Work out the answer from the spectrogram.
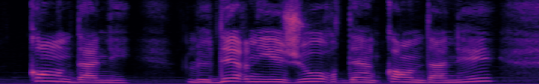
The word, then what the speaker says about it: condamné: condamné attention il ya quelques élèves qui prononce comme d'amener non c'est condamner le dernier jour d'un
